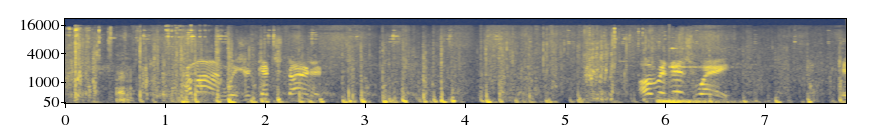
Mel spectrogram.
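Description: Horse hooves thud on a dirt trail.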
